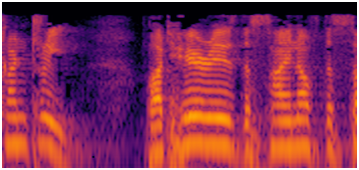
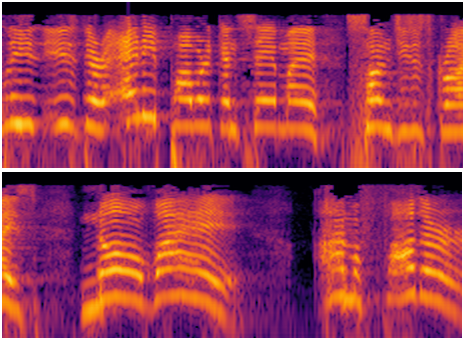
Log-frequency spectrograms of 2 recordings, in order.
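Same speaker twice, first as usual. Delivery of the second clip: put-on pleading voice, much higher; 7 semitones higher, 7 dB louder than usual. The speaker performs an impression of God as a father: God voice, mock desperate pleading. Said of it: "This is God's impression".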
